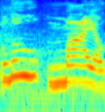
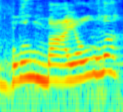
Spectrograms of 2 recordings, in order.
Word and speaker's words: Blue Mile: And that's Blue Mile, because we don't be pronouncing words in our community, but it's Blue Mile with the M-I-L-E.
